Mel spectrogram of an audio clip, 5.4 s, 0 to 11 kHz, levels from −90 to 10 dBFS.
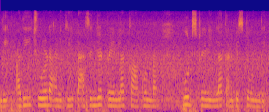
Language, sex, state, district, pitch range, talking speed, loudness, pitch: Telugu, female, Telangana, Mahabubabad, 185-205 Hz, 100 wpm, -15 LUFS, 195 Hz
